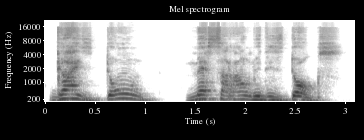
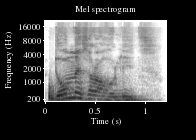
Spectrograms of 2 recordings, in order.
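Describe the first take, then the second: First: Slow, deliberate warning; heated slow warning to the chat. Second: "Leeds" in a louder, firm warning; corrected warning, louder; louder restated warning. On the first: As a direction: spell out "don't mess around with these dogs" slowly. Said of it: "Sorry, I didn't say dogs". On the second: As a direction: say it loud and firm. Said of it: "I didn't say dogs, but players". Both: Real, not acted.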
